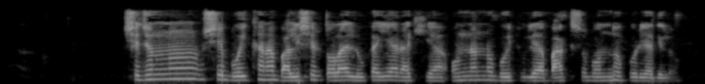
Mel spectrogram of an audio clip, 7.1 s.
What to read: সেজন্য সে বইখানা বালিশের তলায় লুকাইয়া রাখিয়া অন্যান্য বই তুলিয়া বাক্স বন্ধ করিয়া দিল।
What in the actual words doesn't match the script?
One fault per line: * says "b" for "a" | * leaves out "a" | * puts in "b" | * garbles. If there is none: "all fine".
all fine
